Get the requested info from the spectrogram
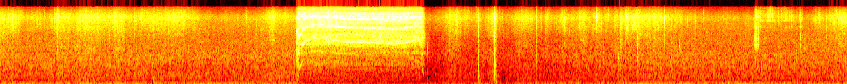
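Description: Power drill boring an injection hole into the main stem of a Rhododendron ponticum bush near its base, ahead of herbicide stem treatment. The motor whines steadily for about two seconds, starting and stopping abruptly, and a few short sharp clicks follow.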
